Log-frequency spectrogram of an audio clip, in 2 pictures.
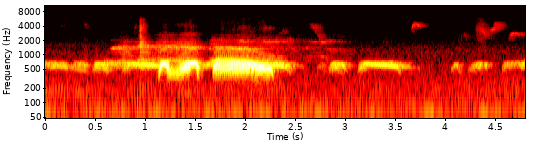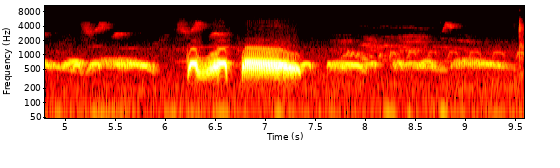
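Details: Spotted dove cooing, male and female, a lure for rousing decoy birds in thúc gù and gáy gọi styles: soft continuous low cooing with two loud bursts, each a quick double note and a long swelling coo.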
